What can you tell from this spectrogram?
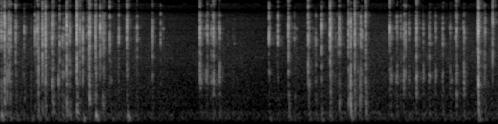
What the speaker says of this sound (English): My computer keys are so loud.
